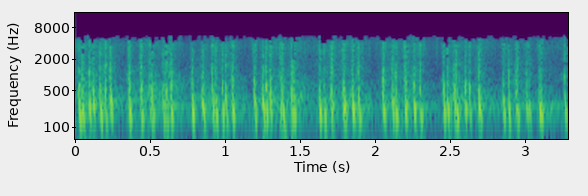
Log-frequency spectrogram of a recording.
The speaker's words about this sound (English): their hooves pounded on the sun-baked road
